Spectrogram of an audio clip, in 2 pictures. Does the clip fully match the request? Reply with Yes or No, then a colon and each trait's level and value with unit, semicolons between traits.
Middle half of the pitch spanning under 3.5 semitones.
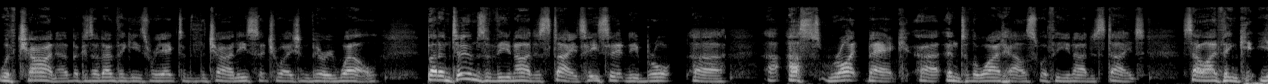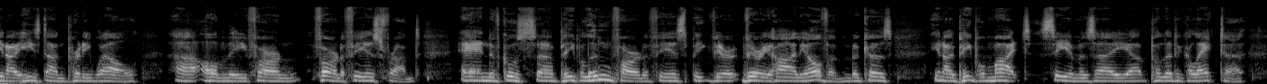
Yes: average, 2.7 semitones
